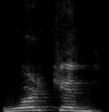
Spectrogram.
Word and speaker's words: worked: sound, and K sound, and you add D or ED, so I say it like T, or I say it like the sound of the T sound.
